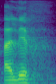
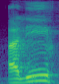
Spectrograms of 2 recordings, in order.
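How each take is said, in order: First: The second vowel sounds like e. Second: The second vowel is a long i. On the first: "लाम है इसको मजहूल पढ़ते अलिफ, यह भी गलत है" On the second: "या से बदल कर पढ़े अलीफ... यह भी गलत है"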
